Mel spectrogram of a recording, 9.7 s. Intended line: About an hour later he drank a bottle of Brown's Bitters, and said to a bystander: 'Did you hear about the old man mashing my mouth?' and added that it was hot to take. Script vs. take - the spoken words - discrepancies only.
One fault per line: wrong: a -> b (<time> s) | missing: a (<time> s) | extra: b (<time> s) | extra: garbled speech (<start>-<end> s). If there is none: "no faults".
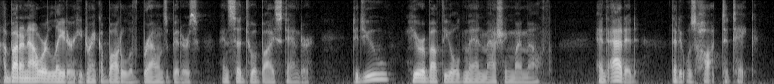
no faults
